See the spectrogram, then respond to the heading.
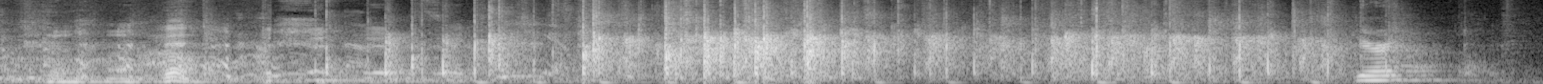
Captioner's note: applause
